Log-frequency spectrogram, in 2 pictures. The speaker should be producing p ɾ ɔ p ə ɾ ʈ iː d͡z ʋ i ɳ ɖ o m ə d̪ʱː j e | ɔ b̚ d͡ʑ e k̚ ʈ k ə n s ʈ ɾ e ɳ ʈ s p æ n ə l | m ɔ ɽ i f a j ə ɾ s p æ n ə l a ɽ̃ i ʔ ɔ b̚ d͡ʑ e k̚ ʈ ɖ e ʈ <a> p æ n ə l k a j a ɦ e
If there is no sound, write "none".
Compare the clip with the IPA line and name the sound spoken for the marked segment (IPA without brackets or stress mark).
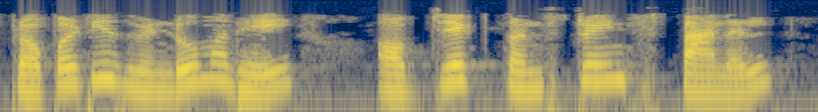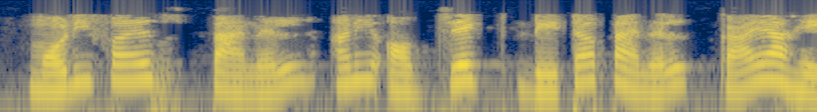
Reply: a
